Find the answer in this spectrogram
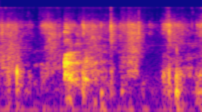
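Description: A hand squeezing and mixing raw chicken pieces with turmeric and spices in an aluminium bowl: repeated wet squelching strokes, about two a second.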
